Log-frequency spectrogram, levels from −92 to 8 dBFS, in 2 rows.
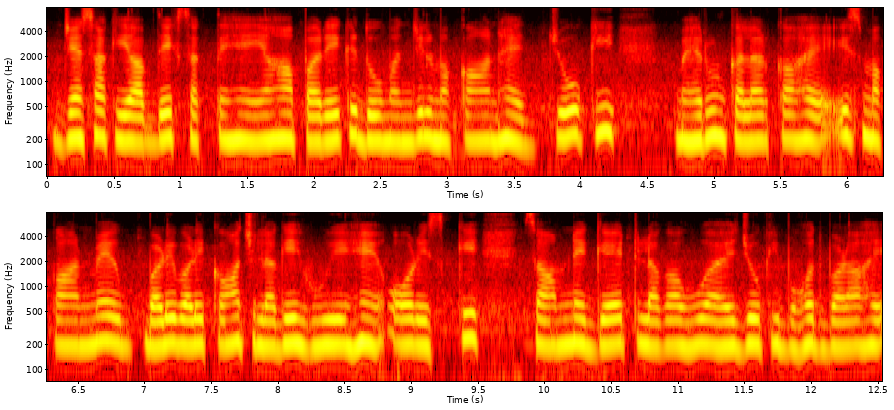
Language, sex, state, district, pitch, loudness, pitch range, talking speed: Hindi, female, Maharashtra, Sindhudurg, 200 Hz, -23 LUFS, 195-210 Hz, 185 wpm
